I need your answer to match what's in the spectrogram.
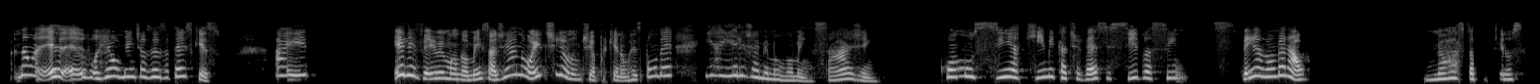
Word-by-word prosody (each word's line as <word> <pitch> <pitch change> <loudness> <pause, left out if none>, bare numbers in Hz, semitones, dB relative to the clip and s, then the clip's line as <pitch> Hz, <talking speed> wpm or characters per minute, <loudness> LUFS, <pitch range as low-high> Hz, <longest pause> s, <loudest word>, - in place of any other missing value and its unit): Não, 430 +4 +1
eh 295 -8 +4
eh, - - +4
eu 320 - -1
realmente, 355 +3 +1
às 335 - -1
vezes, 340 -2 +1
até 365 +4 +1
esqueço. 380 - -3 0.5
Aí, 430 +2 +1 0.8
ele 440 -2 +6
veio 265 -3 +2
e - - +2
me 285 - +2
mandou 240 -6 +1
mensagem 240 - +1
à 450 - 0
noite, 415 +4 +2
eu 385 - +2
não 235 -3 -3
tinha 220 -4 -3
porque 195 - -6
não 170 - -3
responder. 375 - -3 0.3
E 415 - -9
aí 405 -1 -3
ele 410 -1 0
já 345 -3 0
me 275 - +1
mandou 210 -6 -3
mensagem, 175 - -3 0.6
como 355 +1 +2
se 335 +1 -1
a 325 - +3
química 330 -1 0
tivesse 260 +1 0
sido, 300 +3 -3
assim, 295 +2 -4 0.5
fenomenal. 360 - +4 1.2
Nnossa! 250 +4 0
Porque 235 -1 -12
não 235 - -1
sei - - -13
300 Hz, 170 wpm, -24 LUFS, 240-365 Hz, 1.2 s, ele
